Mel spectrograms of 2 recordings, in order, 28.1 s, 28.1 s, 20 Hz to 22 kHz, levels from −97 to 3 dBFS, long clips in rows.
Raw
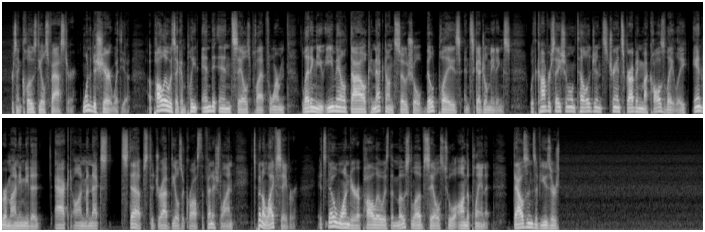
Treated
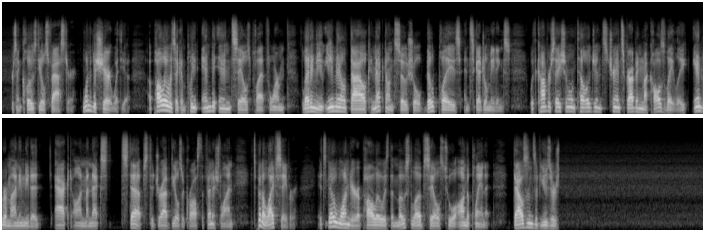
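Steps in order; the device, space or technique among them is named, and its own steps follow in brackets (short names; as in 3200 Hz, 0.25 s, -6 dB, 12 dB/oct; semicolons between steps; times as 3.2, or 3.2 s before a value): full-range speaker at full volume (Doppler distortion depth 0.28 ms; speaker cabinet 260–9000 Hz, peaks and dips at 1000 Hz -4 dB, 2600 Hz +8 dB, 5200 Hz -5 dB)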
